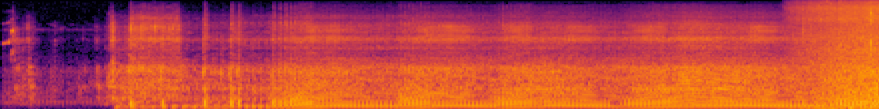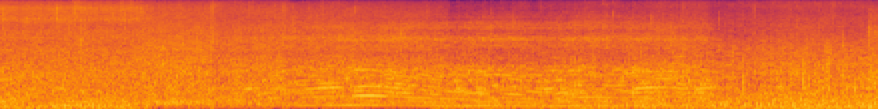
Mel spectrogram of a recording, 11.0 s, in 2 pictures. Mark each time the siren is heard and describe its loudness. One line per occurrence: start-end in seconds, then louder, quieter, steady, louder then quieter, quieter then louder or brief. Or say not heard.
not heard.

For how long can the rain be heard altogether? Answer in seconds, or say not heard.
6 s.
